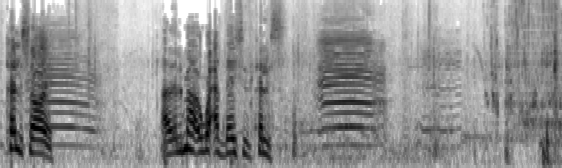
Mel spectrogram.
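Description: Goats in a dry-season herding setting give several close, wavering bleats one after another, with brief gaps and a soft rustle between calls.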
